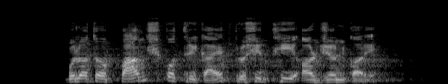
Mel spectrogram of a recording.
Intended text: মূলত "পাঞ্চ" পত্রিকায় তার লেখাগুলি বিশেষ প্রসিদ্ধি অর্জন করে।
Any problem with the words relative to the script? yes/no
yes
